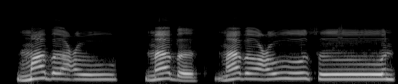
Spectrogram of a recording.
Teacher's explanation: बा के ऊपर कलकला करेंगे, यानी बा की आवाज को थोड़ा सा हिला के पढ़ेंगे।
